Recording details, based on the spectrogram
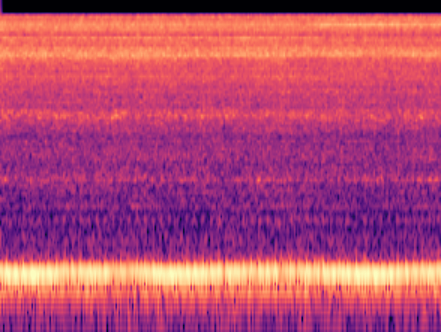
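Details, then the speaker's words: Old Plymouth, cold start, flooding a little: deep, steady but uneven, lumpy idle with no crisp rhythm; rough running traced to the unplugged brake booster vacuum line; vacuum leak. "well she was running rough I imagine you guys were just screaming at the camera that you're very your gasket went flippity flip but then I noticed something that vacuum line there that was going to the brake booster I unplugged it"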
